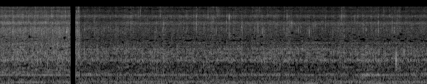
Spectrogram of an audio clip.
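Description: Prawns, onion and green chilli frying in oil in a pan: a steady sizzle. It drops out for an instant under a second in, then carries on a little quieter.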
